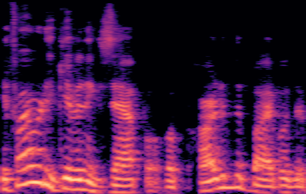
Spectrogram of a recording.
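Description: The voice has vocal fry and an American accent. Its pitch swings very widely. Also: man. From Southern California (Orange County). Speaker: Bible teacher and author. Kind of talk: reading aloud from own book.

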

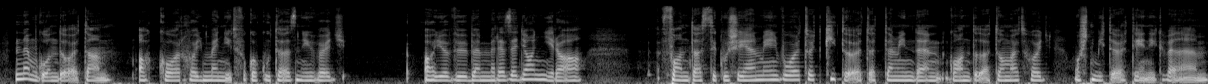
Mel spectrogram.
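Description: Her voice has a dark, mellow tone and a medium pitch. The woman keeps a moderate pace with monotone, flat intonation. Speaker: traveller. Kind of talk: interview. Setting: studio.

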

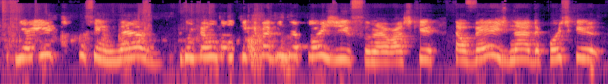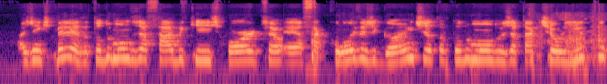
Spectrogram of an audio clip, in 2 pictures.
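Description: At a moderate pace and with hardly any pauses, a woman with a high voice speaks with very even loudness and ordinary pitch variation over noticeable background noise. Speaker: agency planning director. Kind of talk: casual chat. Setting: remote call from Austin, Texas.

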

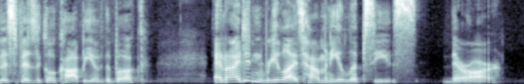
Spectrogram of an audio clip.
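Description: A woman talks in a plain, everyday voice with an American accent, at a fairly quick pace. Her intonation is lively, and the recording is very clean with a silent background. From US South. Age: 20s. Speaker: podcast co-host. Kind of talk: casual chat.

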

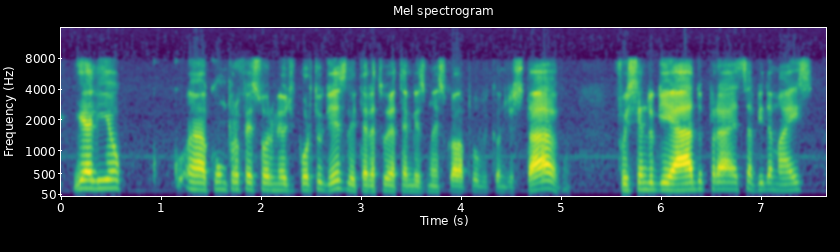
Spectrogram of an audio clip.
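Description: Speaking in a plain, everyday voice, a man goes at a fairly quick pace with a fairly high pitch, fairly even intonation and big swings in loudness. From Brazil. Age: 20s. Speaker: college student. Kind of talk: casual interview.

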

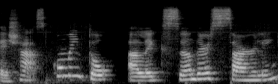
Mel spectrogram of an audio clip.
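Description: A woman with a fairly high pitch speaks at a fairly slow pace. Hers is a plain, everyday voice. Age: 30s. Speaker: podcast co-host. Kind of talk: casual news chat.

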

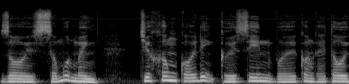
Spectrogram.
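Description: Over a quiet background, a somewhat breathy voice with a dark, mellow tone shows ordinary pitch variation. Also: man.

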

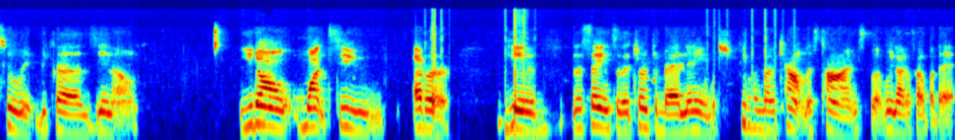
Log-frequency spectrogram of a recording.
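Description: It is a normal speaking voice. A woman talks at a moderate pace and medium pitch with ordinary pitch variation. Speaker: podcast co-host. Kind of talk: casual group discussion, faith-based.

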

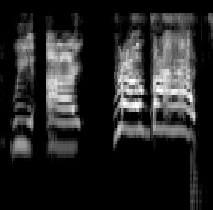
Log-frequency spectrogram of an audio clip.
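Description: Shouting in a shrill, put-on character voice, a woman fills the clip. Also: extremely high pitch for a woman. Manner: screaming, shrill.

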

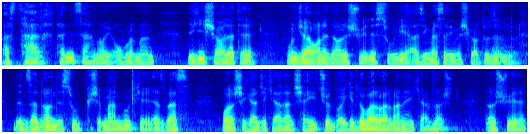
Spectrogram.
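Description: Quick-paced and fairly low in pitch, a man speaks with a dark, mellow tone and vocal fry. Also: ordinary pitch variation. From Iran, Dezful (Khuzestan). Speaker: former political adviser, university professor. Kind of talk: interview.

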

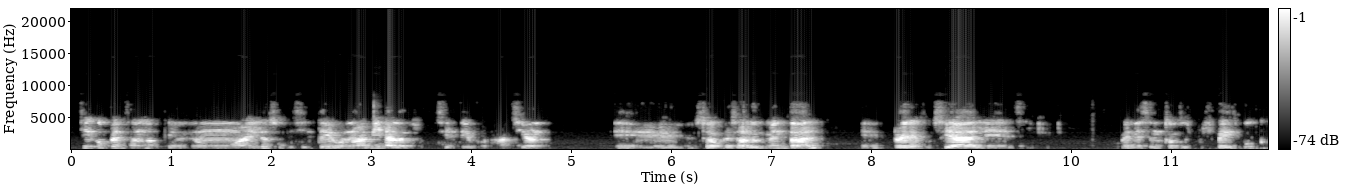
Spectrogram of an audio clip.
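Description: In a normal speaking voice of medium pitch, a woman speaks at a fairly slow pace with fairly even intonation and big swings in loudness. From Mexico. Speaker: artist. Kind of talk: casual chat.

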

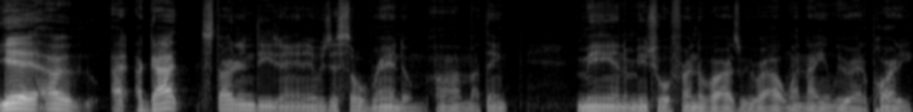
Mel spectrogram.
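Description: A man with an American accent speaks in a normal speaking voice at medium pitch, moderate pace and ordinary pitch variation. The recording is very clean, with a silent background. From Philadelphia, US. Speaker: DJ and IT project manager. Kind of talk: interview.

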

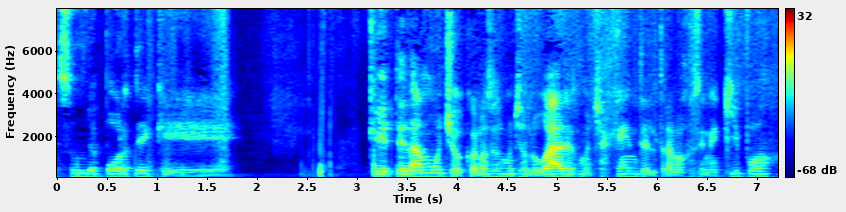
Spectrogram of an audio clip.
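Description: Flat, monotone intonation in a man's voice of medium pitch. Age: 20s. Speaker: former American football player. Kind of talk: interview.

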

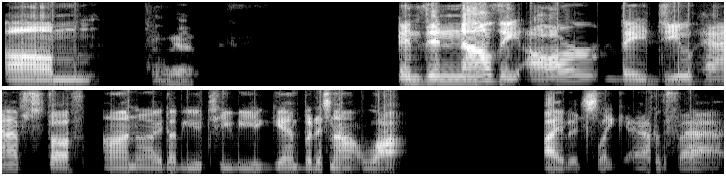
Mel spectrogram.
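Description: A man talks with lively intonation and a bright, sharp tone in an American accent. His long, frequent pauses come through in a dry, close sound with no echo. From Michigan, US. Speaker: wrestling podcast co-host. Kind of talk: casual chat.

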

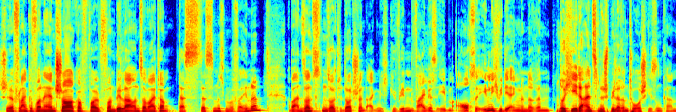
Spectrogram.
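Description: Barely pausing, a man races along at a very fast pace with ordinary pitch variation. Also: medium pitch for a man, very clean recording, silent background. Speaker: football podcaster. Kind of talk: solo podcast commentary. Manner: casual, chatty.

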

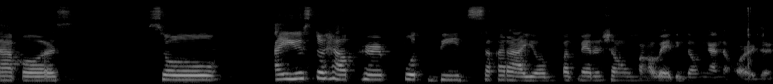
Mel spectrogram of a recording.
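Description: Speaking very slowly, a woman has a fairly high pitch. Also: ordinary pitch variation. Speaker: podcast co-host, entrepreneur. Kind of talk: casual chat. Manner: talkative. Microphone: built-in laptop microphone.

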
